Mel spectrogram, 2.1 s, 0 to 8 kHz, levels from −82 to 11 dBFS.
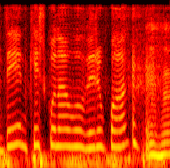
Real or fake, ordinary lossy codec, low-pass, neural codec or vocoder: fake; none; 7.2 kHz; codec, 16 kHz in and 24 kHz out, 1 kbps, XY-Tokenizer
